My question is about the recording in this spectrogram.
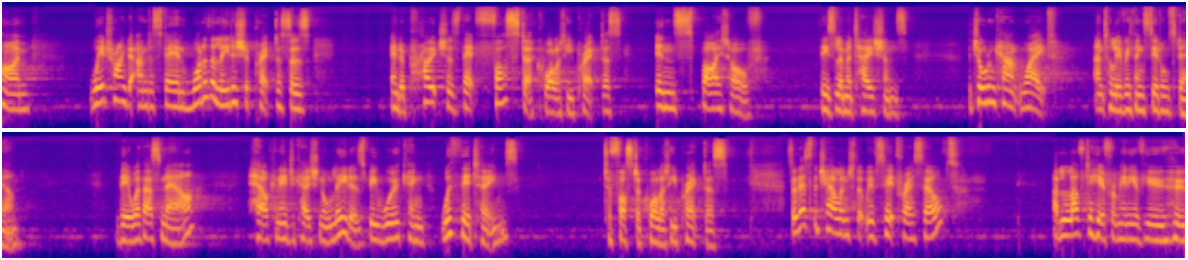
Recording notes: Conference presentations from the Victorian Government's Realising the Potential Conference. (from the Realising the Potential Conference). The audio for this session has been generously provided by the Victorian Department of Education and Training.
